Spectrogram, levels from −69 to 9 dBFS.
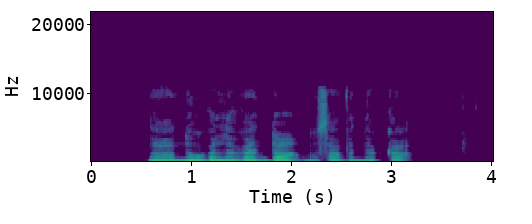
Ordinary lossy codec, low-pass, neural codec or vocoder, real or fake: MP3, 96 kbps; 10.8 kHz; none; real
